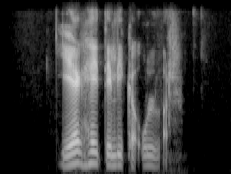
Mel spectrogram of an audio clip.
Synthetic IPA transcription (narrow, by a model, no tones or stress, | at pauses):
jɛɣɦeːjt̪ɪliːka̰ʔulva̰ɾ̥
